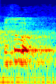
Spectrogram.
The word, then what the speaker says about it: tsuwr: இது எப்படி ப்ரொனவுன்ஸ் பண்ணோம் அப்படின்னாக்கா டிசூர் டிசூர்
